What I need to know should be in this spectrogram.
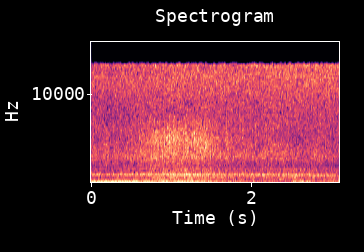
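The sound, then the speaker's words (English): A snow-covered car drives through a gate, giving a steady, loud, low engine rumble with a faint tonal whine that fades partway through, alone and without voices. “The snow-covered car drives through the gate.”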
